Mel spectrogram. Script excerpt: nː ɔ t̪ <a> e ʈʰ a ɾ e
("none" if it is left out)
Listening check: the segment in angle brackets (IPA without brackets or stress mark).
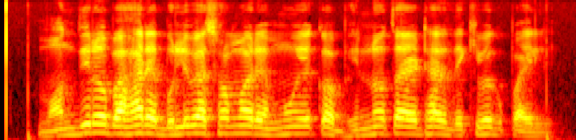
a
